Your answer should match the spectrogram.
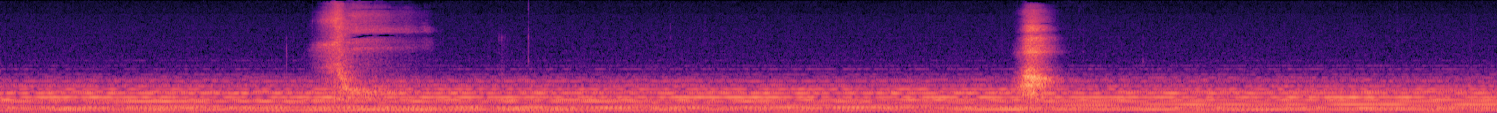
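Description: Two deep, airy breaths, several seconds apart, rise briefly over a steady, low humming drone that continues throughout, with no talking.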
